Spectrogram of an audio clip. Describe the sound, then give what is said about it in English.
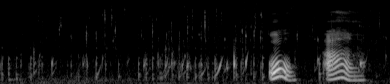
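Soft, steady rain patters as a scatter of light drips, then two louder voiced, warbling sounds rise briefly over it near the end. “Rain seems nice to nap under.”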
